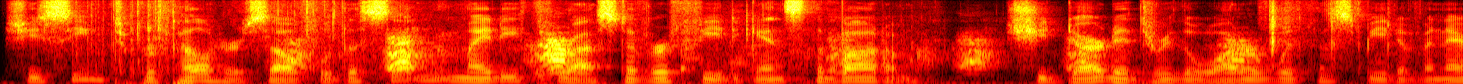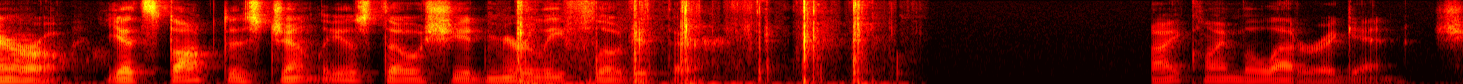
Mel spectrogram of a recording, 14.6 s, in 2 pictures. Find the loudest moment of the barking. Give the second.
3 s.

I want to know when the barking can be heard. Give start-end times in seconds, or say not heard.
1.4-7.5.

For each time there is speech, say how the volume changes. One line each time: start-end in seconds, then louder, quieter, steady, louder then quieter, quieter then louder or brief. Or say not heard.
0.0-11.0 quieter
13.1-14.5 brief.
